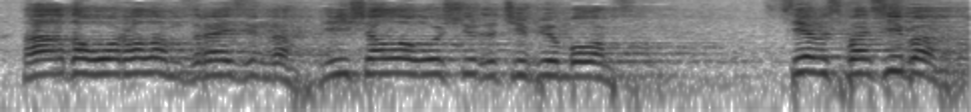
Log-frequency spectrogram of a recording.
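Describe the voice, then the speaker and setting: In a room with audible echo and noticeable background noise, a man talks at a moderate pace in an extremely high pitch, his intonation monotone and flat. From Kazakhstan. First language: Kazakh (speaking Russian). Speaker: martial arts fighter. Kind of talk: post-fight interview.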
